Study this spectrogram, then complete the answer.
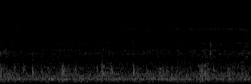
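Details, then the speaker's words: Nesco electric pressure canner at pressure, 75-minute timer running for pints: regulator weight holding 15 pounds releases a little steam; soft continuous hiss with light sputtering, normal steam release from the pressure regulator. "There is a little bit of steam coming out here. You can hear it. And that's normal."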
